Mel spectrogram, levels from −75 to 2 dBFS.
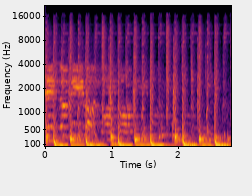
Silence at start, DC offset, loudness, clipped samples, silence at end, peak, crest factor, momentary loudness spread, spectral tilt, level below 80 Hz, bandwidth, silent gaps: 0 s; under 0.1%; -16 LUFS; under 0.1%; 0 s; -6 dBFS; 10 dB; 3 LU; -4.5 dB/octave; -18 dBFS; 17 kHz; none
